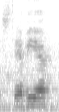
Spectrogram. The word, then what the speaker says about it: stevia: stevia to sweeten it some people call it stevia it's actually stevia that's how it's pronounced and when i took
